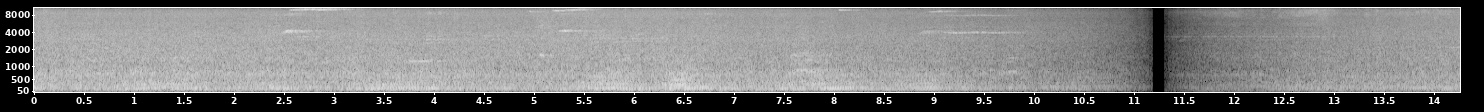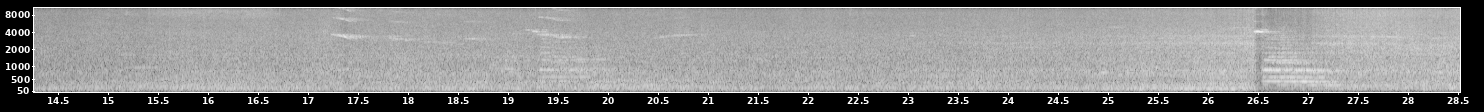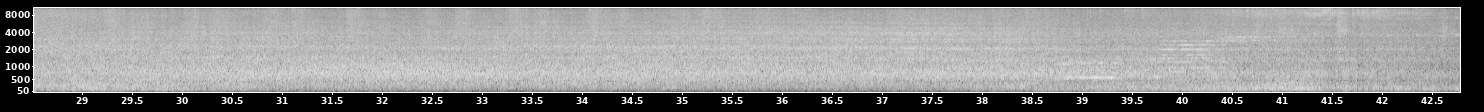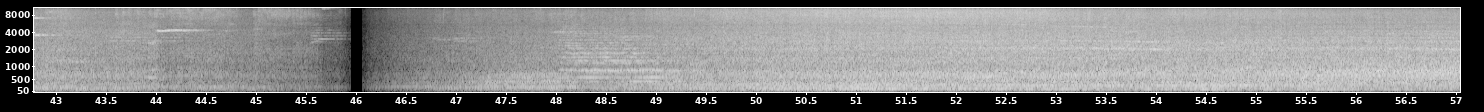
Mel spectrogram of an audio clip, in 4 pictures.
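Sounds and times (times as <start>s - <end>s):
train wheels rumbling on rail: 0.0s - 8.8s, 14.4s - 45.5s, 47.3s - 57.0s
locomotive horn blast: 26.5s - 27.4s, 48.0s - 49.4s.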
